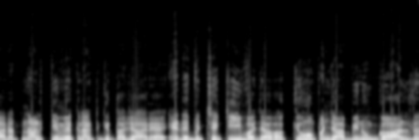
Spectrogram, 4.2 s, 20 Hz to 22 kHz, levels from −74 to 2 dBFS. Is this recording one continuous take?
yes; 0 cuts

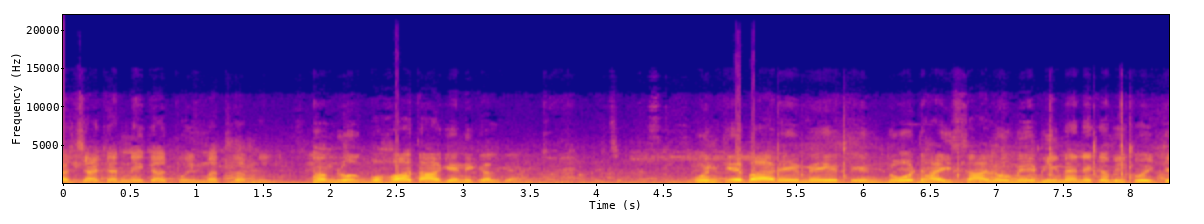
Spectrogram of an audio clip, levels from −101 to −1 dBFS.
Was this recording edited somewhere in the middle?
yes; 1 cut; at 1.9 s

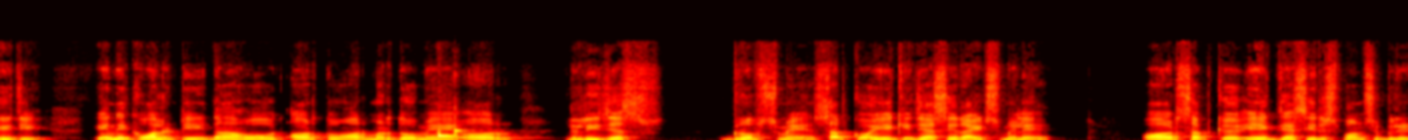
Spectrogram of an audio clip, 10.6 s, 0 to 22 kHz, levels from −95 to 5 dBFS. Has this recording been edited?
no; 0 cuts

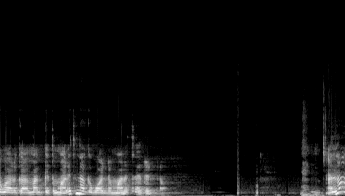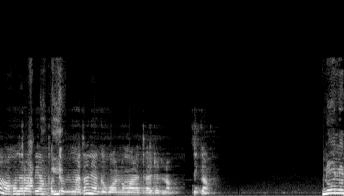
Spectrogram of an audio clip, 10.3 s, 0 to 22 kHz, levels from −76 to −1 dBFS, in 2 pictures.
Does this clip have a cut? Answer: no; 0 cuts

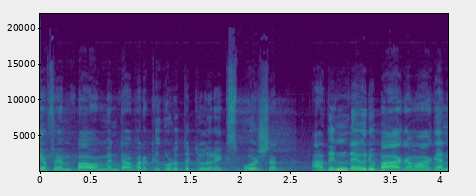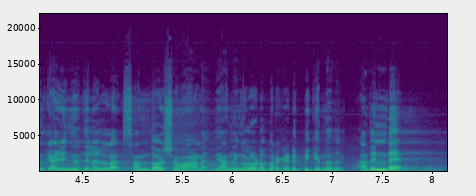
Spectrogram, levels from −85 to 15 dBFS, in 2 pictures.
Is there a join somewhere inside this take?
yes; 2 cuts; at 2.5 s, 7.2 s

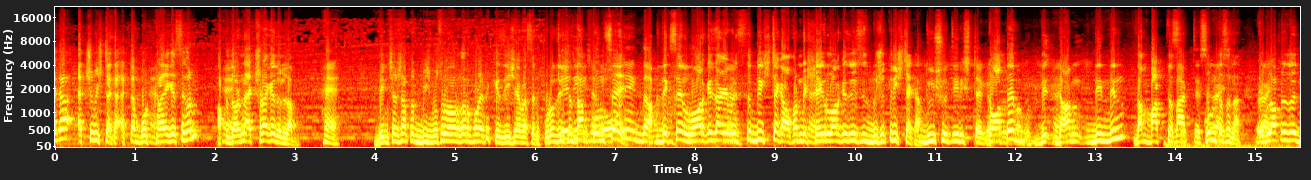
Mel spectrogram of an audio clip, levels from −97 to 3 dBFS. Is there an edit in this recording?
no; 0 cuts

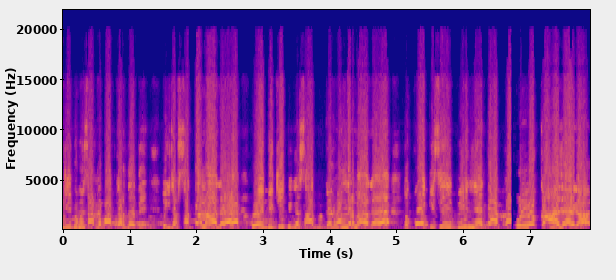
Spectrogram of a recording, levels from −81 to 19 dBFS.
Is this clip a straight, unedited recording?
no; 1 cut; at 6.7 s

